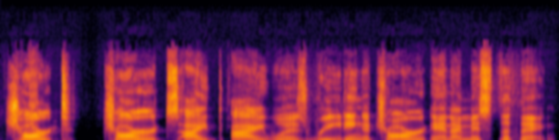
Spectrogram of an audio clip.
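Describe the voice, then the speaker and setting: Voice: mid-range voice, takes it slowly, clean tone, no room sound, clean studio sound, natural voice. A performer in a table read playing Hank, a defensive, paranoid male amateur UFO researcher who speaks emphatically and stammers. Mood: flustered, defensive. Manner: stammering, emphatic, self-serious. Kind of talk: table read of a comedy script.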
